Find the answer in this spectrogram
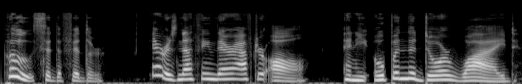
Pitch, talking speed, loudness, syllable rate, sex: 210 Hz, 170 wpm, -15 LUFS, 5.1 syllables/s, female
